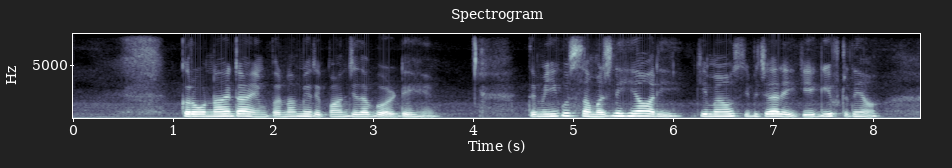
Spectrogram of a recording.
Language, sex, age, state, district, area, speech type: Dogri, female, 30-45, Jammu and Kashmir, Samba, rural, spontaneous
